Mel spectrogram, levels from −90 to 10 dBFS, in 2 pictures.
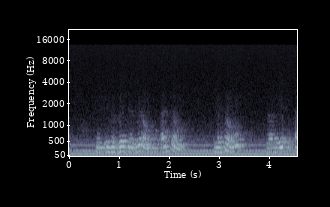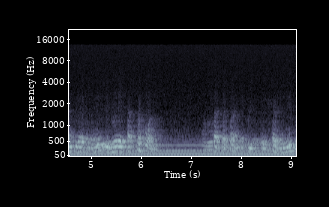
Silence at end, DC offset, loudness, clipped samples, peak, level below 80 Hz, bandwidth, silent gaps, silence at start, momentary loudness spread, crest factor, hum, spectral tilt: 0 s; under 0.1%; -26 LUFS; under 0.1%; -10 dBFS; -38 dBFS; 13.5 kHz; none; 0 s; 11 LU; 16 dB; 50 Hz at -35 dBFS; -10.5 dB/octave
